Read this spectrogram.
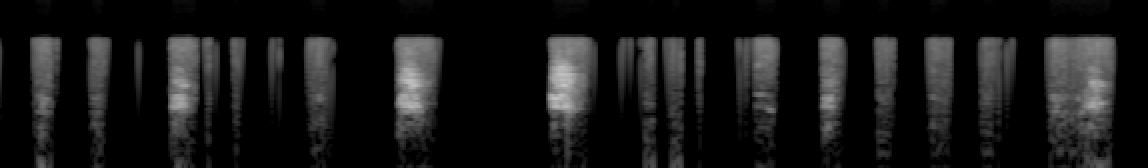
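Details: Buddy, a pet dog angry about something, barks in short harsh bursts, some single and some in quick pairs, with uneven gaps across the recording and no other clear sounds.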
